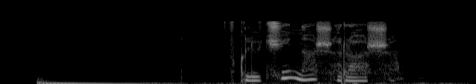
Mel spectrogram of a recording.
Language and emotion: Russian, sad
